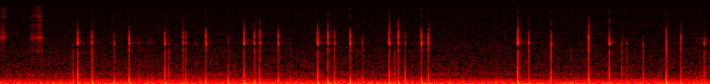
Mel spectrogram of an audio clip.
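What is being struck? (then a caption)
Wooden jigsaw puzzle piece. Long nails quickly scratch the face of a large, flat, solid wooden jigsaw puzzle piece, producing a rapid series of short, dry, bright ticks that stop almost instantly. The scratches sit quietly over a steady low hum.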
